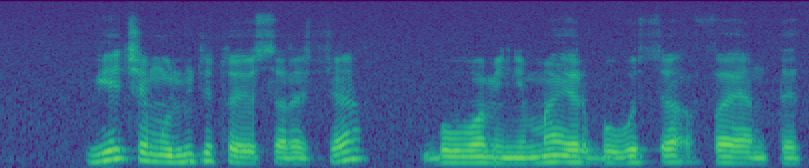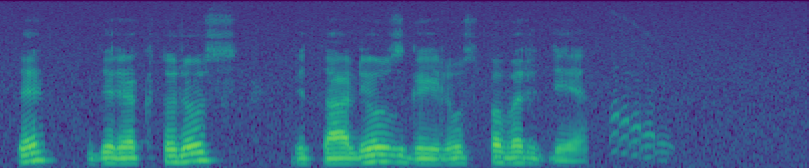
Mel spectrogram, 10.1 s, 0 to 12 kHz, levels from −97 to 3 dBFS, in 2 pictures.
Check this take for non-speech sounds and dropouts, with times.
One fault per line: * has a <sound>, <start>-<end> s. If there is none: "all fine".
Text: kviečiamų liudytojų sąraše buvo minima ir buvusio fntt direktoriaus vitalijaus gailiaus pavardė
* has a chirp, 8.9-9.3 s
